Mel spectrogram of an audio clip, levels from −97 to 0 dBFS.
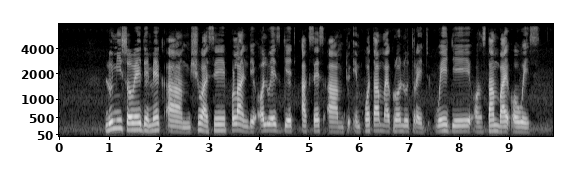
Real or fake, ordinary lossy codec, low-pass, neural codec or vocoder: real; none; 7.2 kHz; none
